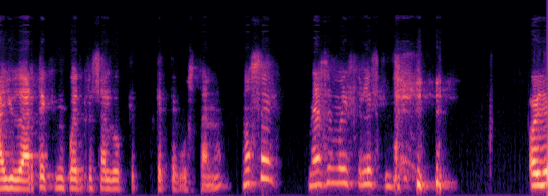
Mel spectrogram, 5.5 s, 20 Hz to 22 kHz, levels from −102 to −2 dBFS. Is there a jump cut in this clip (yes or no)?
yes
